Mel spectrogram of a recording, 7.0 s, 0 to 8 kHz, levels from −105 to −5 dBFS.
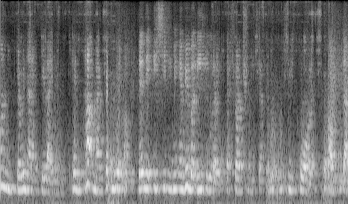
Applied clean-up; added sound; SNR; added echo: neural separator model SepFormer DNS4.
